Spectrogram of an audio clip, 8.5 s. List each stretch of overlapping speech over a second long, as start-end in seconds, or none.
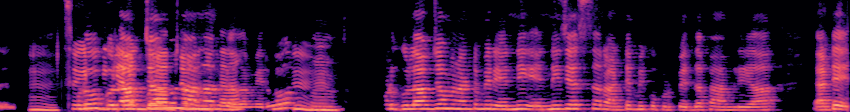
0.7-2.4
